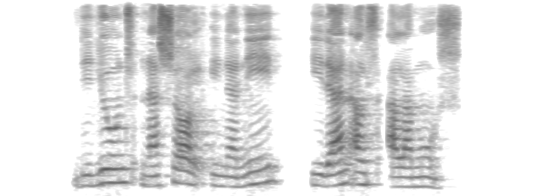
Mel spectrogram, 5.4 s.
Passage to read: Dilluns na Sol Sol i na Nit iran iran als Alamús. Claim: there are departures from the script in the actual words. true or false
true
